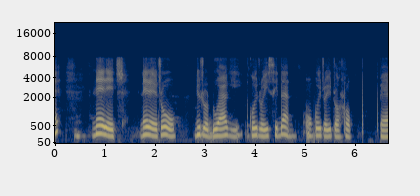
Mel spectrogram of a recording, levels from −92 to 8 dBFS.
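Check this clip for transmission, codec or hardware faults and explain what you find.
One transmission fault is present: packet loss on an ADPCM call, under the G.722 wideband coding, which stays clear. From 5.17 to 5.20 s, about 20 ms of speech drops to hard-edged silence, likely a couple of lost packets. The decoder's predictor and step size lose sync with the sender. Speech resumes with slight distortion, settling within tens of milliseconds.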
